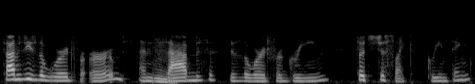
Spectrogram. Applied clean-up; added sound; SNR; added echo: none; none; none; none.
